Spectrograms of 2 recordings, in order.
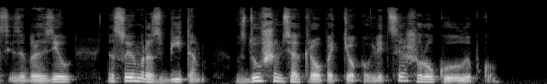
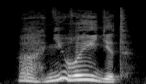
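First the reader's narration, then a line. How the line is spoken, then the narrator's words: Sighing. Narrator (Russian): вздохнула Боун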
